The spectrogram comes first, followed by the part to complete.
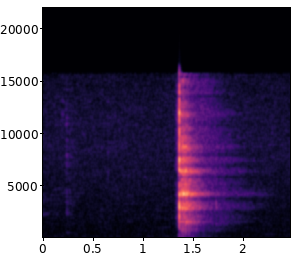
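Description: A metal spoon clinks once against a ceramic soup bowl a little after a second in, a single bright ring that dies away within about half a second.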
